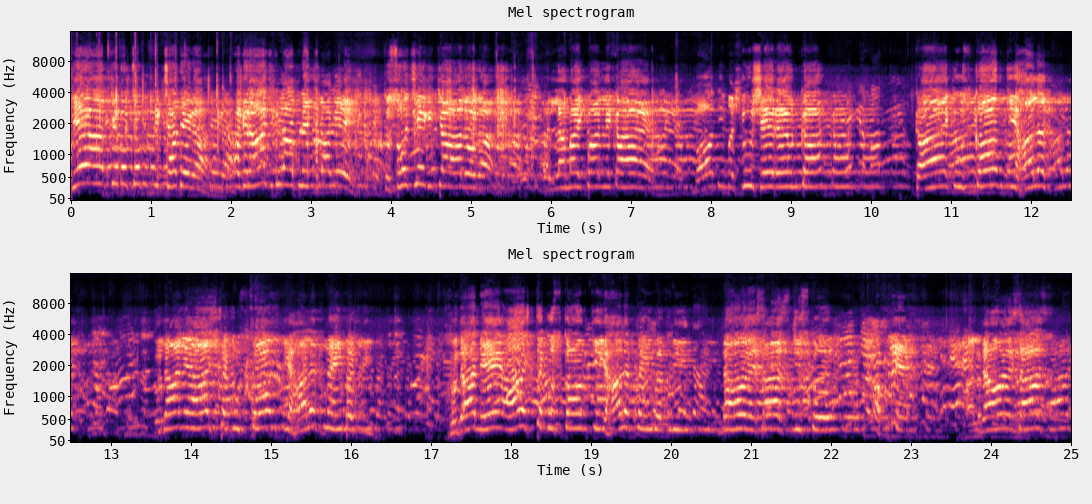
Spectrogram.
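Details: Adult male speaker; Normal voice.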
